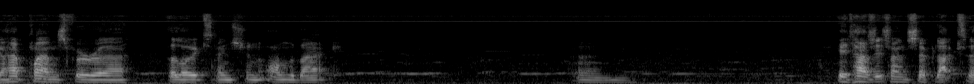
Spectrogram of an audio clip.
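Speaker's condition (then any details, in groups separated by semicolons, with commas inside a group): No condition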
